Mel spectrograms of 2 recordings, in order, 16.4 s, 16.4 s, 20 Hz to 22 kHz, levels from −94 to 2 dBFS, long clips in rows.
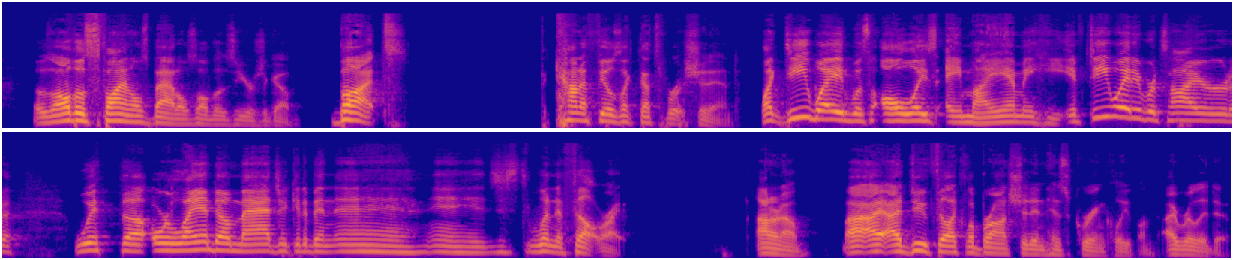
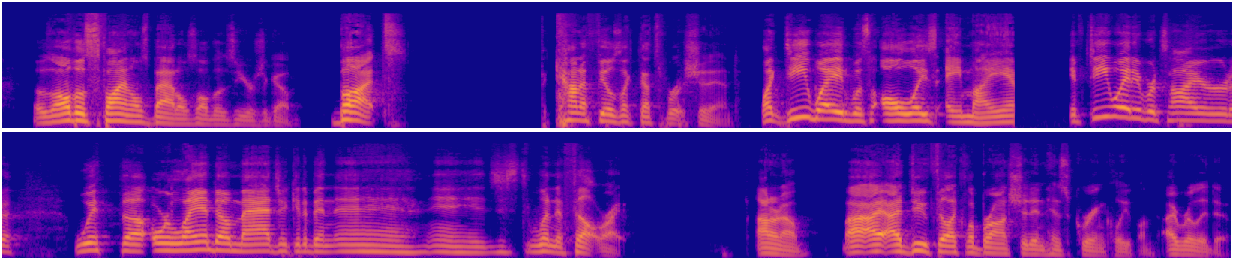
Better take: first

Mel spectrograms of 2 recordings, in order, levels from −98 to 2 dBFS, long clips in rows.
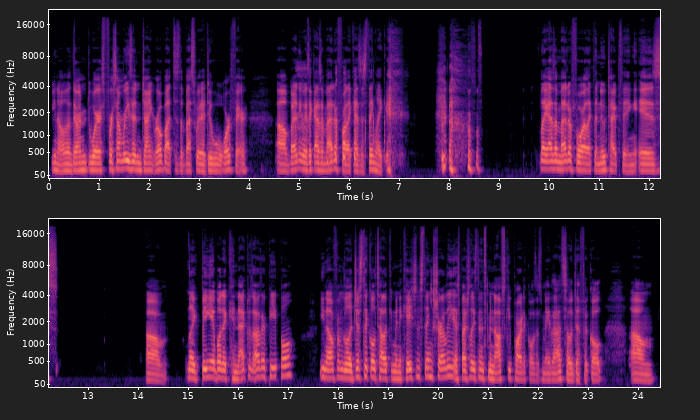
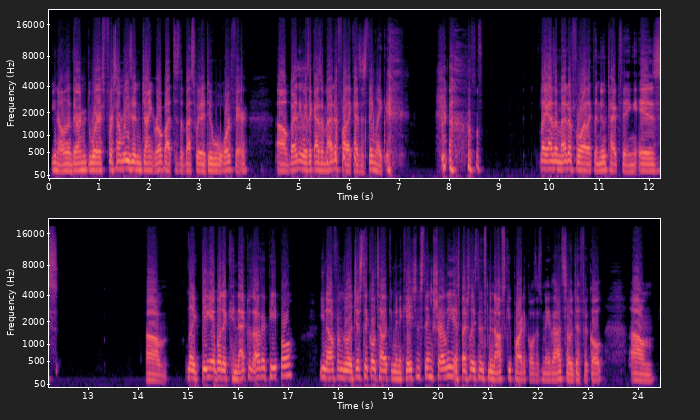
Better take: first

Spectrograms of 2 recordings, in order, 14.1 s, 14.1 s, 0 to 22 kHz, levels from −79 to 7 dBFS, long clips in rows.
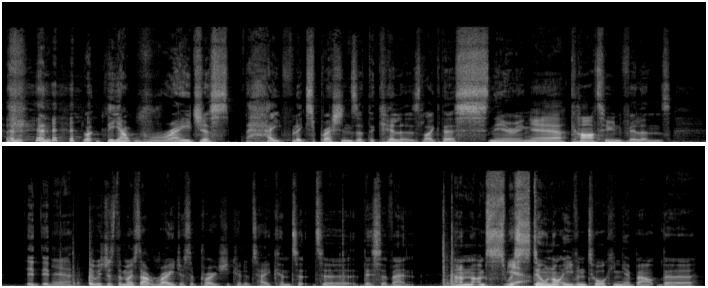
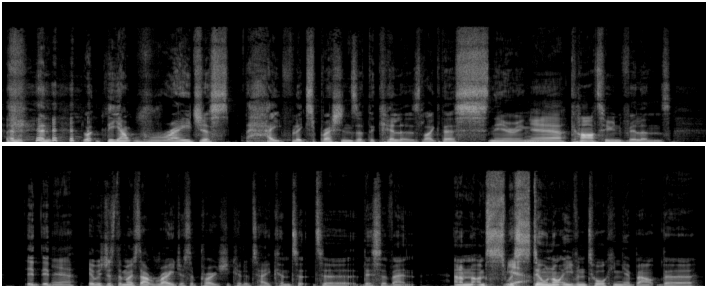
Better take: second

